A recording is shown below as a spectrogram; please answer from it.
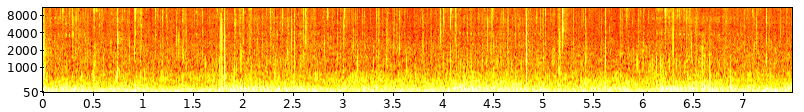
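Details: Two cats sleeping in front of a rainy window purr in a low, steady rumble that swells roughly every two seconds. Rain patters and a fireplace crackles with sharp snaps throughout.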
